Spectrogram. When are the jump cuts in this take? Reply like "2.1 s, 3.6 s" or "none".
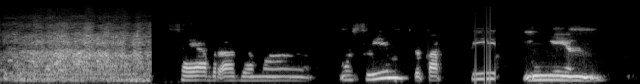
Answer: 1.6 s, 5.1 s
